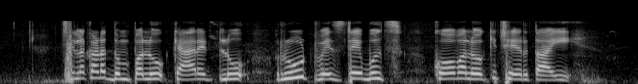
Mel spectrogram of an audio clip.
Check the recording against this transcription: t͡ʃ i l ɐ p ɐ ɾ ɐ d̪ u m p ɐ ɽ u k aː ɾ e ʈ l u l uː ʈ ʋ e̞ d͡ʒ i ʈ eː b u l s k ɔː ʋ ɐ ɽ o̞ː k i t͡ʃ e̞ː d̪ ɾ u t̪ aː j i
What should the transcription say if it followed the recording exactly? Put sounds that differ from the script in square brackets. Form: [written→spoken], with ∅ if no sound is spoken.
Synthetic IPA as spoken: t͡ʃ i l ɐ [p→k] ɐ [ɾ→ɽ] ɐ d̪ u m p ɐ [ɽ→l] u k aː ɾ e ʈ l u [l→ɾ] uː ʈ ʋ e̞ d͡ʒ i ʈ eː b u l s k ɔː ʋ ɐ [ɽ→l] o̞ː k i t͡ʃ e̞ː [d̪→∅] ɾ u t̪ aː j i

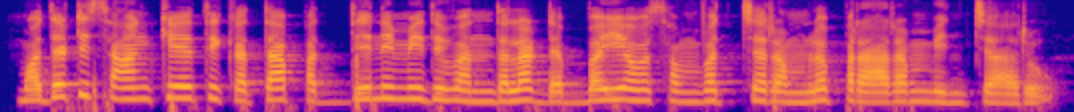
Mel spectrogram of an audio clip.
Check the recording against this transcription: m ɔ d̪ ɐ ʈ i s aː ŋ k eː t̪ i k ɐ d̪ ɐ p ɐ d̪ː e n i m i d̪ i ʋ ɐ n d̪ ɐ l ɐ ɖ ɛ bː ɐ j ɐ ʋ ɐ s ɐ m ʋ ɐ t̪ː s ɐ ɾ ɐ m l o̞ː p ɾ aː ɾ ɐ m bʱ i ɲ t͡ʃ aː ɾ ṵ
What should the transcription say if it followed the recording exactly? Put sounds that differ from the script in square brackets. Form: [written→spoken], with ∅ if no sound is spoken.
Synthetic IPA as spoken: m ɔ d̪ ɐ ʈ i s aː ŋ k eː t̪ i k ɐ [d̪→t̪] ɐ p ɐ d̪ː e n i m i d̪ i ʋ ɐ n d̪ ɐ l ɐ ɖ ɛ bː ɐ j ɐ ʋ ɐ s ɐ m ʋ ɐ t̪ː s ɐ ɾ ɐ m l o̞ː p ɾ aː ɾ ɐ m bʱ i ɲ t͡ʃ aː ɾ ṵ

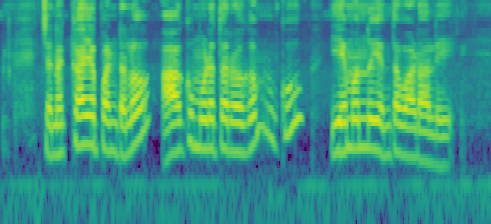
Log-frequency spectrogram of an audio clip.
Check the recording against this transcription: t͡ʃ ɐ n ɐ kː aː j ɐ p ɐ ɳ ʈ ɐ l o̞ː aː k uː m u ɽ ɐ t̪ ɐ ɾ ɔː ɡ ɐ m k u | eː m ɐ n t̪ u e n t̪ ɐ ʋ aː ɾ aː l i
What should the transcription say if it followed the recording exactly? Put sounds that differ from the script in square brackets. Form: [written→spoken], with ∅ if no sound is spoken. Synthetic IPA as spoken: t͡ʃ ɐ n ɐ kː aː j ɐ p ɐ ɳ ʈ ɐ l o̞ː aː k [uː→u] m u ɽ ɐ t̪ ɐ ɾ ɔː ɡ ɐ m k u | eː m ɐ n [t̪→d̪] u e n t̪ ɐ ʋ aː [ɾ→ɽ] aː l i

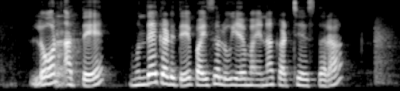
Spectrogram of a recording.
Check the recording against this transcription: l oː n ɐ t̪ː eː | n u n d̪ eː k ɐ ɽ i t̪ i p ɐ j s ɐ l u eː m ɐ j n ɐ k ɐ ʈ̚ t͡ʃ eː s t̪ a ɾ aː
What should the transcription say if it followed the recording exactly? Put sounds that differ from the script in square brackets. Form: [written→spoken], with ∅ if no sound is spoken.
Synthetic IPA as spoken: l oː n ɐ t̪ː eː | [n→m] u n d̪ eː k ɐ ɽ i t̪ [i→e] p ɐ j s ɐ l u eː m ɐ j n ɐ k ɐ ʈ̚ t͡ʃ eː s t̪ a ɾ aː

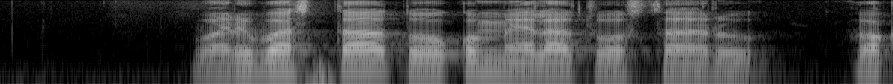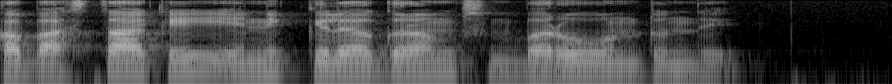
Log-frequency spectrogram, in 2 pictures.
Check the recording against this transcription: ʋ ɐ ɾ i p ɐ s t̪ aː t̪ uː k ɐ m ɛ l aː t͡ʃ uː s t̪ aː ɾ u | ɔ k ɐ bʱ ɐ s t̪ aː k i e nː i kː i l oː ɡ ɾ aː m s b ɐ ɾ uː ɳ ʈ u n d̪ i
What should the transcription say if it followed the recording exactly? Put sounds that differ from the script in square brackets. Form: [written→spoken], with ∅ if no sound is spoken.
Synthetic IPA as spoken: ʋ ɐ ɾ i [p→b] ɐ s t̪ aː t̪ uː k ɐ m ɛ l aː t͡ʃ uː s t̪ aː ɾ u | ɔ k ɐ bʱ ɐ s t̪ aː k i e nː i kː i l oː ɡ ɾ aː m s b ɐ ɾ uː ɳ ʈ u n d̪ i

